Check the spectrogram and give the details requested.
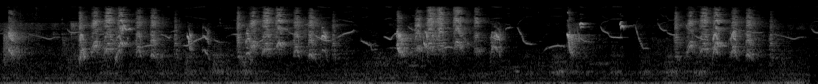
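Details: Female great-billed seed-finch calling a lot, giving short slurred whistles that bend upward and downward, scattered through the clip, over bursts of dense sharp ticking chirps.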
